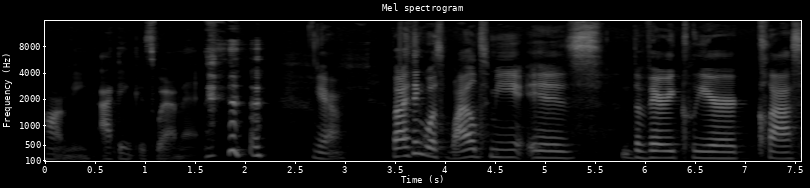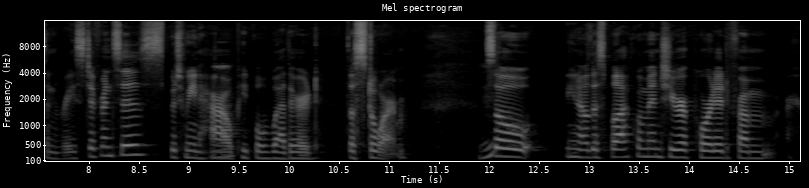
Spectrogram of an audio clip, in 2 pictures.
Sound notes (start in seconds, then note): 1.7 laughs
